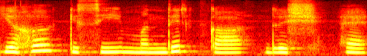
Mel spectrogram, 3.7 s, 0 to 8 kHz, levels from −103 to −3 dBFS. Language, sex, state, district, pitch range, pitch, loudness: Hindi, female, Himachal Pradesh, Shimla, 220-250 Hz, 235 Hz, -16 LUFS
